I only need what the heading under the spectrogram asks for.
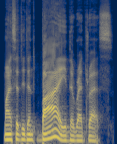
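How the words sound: The word buy carries the strongest stress. She got the dress some way other than buying. "a ideia comunicada é de que ela ganhou o vestido"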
